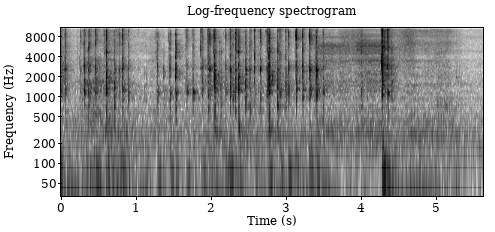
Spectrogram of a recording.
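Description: Faint typing on a computer keyboard: a quick run of keystrokes for about three and a half seconds, then one sharper click just after four seconds in as the question is sent.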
